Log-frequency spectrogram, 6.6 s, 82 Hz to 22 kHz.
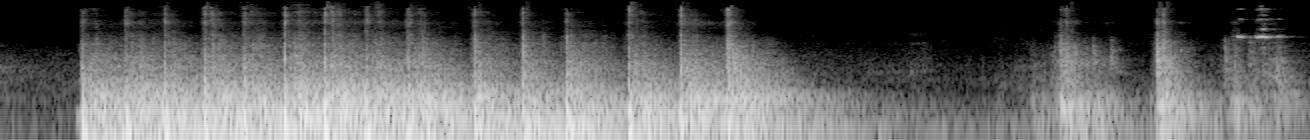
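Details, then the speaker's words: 1969 Chevy van, body rattles: a dense run of rapid loose clunks for about three seconds, then two or three separate knocks; a rattling door, owner pretty sure it's the latches. "This, I'm pretty sure it's the latches. That little deals that pop up there, they go in here."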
